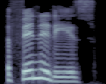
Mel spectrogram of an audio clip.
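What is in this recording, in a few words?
"affinities", English, uk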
